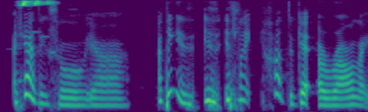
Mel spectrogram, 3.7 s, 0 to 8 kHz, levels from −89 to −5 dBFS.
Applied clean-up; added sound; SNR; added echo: classical method Wiener filter.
